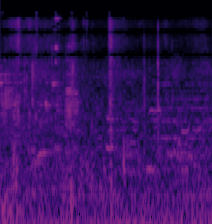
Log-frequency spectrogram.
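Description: Handling noise from a phone microphone brushing against a child's hair, over a steady low rumble, with a few faint rustles and clicks.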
